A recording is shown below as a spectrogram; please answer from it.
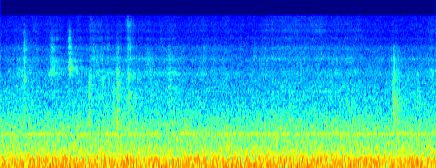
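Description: Steady low rumble of room background noise with a faint steady hum tone, and a few light rustles of paper sheets being handled in the first second or so.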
